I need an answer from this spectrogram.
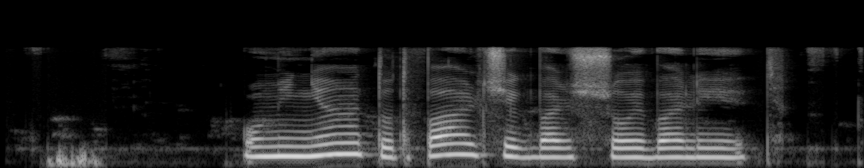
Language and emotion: Russian, sad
